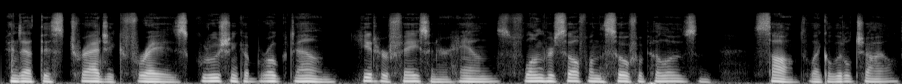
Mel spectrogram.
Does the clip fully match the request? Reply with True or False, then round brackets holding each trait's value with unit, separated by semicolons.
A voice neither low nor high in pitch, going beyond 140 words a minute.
False (130 Hz; 175 wpm)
